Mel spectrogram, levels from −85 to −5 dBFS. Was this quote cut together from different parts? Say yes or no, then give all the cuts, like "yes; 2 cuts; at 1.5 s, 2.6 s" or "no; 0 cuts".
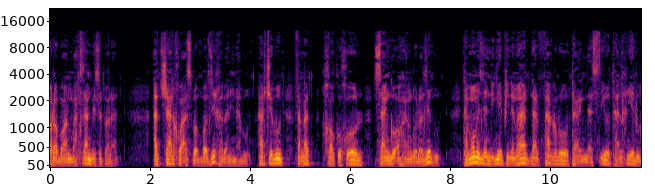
yes; 1 cut; at 4.1 s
